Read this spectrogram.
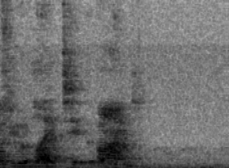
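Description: A woman speaks calmly and close by, then falls quiet.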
